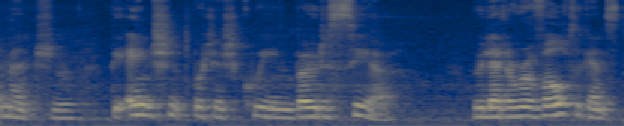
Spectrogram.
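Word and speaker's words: Boadicea: i should also mention the ancient british queen bodacia who led a revolt against the roman occupation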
